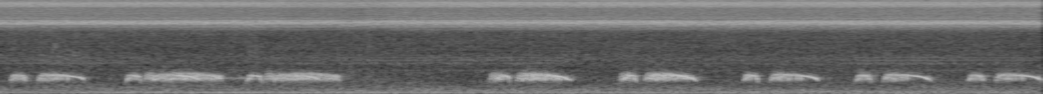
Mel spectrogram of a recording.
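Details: Spotted dove from the wild delivering brisk, rapid cooing: series of deep, soft coos in short-long pairs, some run together, one pause midway, then the series resumes over light hiss.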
